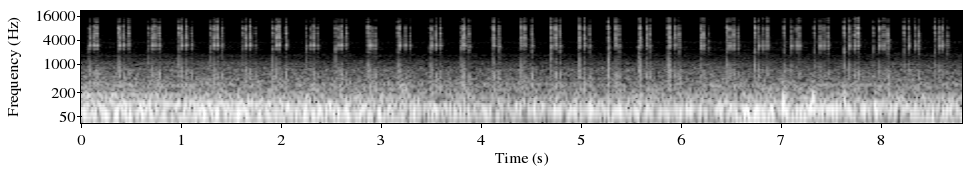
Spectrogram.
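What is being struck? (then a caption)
Plastic sunglasses frame. Long red nails tap quickly and steadily on the frame of black plastic-frame sunglasses held in the hand, making short, bright clicks. A constant low rumble runs underneath the whole time.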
